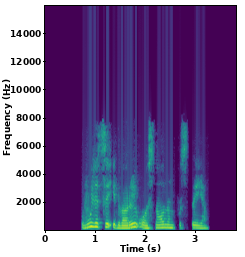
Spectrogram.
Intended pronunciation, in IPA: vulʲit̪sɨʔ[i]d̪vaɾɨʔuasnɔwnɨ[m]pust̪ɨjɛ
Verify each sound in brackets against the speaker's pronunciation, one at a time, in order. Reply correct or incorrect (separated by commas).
correct, correct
